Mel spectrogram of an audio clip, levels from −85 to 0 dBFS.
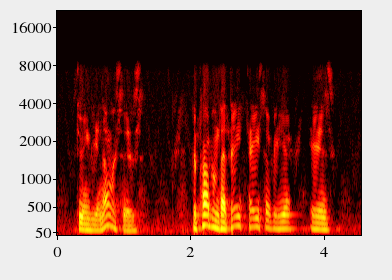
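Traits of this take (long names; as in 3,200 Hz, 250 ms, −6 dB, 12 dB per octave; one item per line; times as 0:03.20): phaser sweep stages 6, 3.3 Hz, lowest notch 610–2,200 Hz
a quantiser's noise floor 10 bits, dither none
sample-and-hold tremolo 1.9 Hz
A-law companding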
